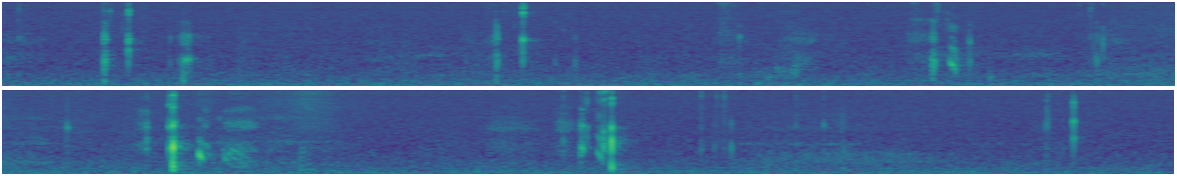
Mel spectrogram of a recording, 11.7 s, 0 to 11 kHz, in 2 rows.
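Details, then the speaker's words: 3-day-old newborn girl with hiccups after feeding too fast: brief, sharp, irregular little catches, about two dozen a minute, in a quiet room; infant hiccups. "Got the hiccups, huh? Hmm. Oh, I'm sorry. You're unhappy."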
